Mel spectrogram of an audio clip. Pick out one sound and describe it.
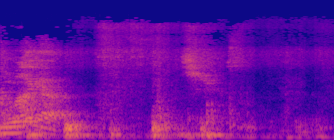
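A man speaks into a microphone over loudspeakers in an echoing room.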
